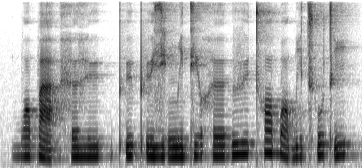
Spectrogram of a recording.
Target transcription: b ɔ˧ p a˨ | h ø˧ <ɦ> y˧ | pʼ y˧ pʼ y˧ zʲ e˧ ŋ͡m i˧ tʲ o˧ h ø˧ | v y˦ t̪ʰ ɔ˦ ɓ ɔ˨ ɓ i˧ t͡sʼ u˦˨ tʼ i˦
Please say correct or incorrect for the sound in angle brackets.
correct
